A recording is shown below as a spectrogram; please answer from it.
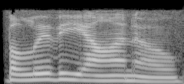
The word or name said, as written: boliviano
